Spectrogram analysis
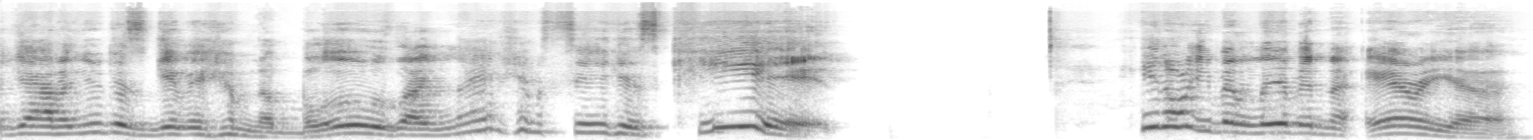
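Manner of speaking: pleading. Real, not acted. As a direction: beg her to let him. Pleading with Yana.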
